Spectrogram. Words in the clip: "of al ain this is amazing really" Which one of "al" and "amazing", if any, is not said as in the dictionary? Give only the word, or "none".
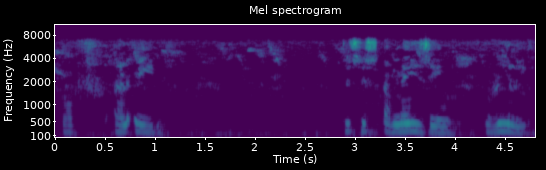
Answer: al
